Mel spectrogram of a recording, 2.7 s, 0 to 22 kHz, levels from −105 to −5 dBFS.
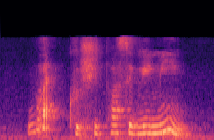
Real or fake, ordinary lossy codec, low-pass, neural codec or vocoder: fake; AAC, 32 kbps; 7.2 kHz; codec, 24 kHz, 0.9 kbps, WavTokenizer, medium speech release version 2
